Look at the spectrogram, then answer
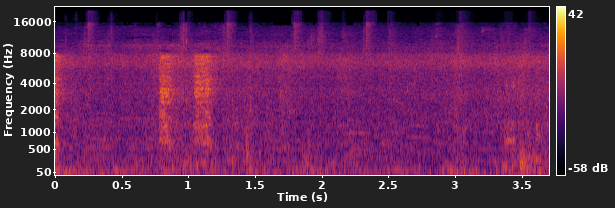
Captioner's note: onboard radio screeching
